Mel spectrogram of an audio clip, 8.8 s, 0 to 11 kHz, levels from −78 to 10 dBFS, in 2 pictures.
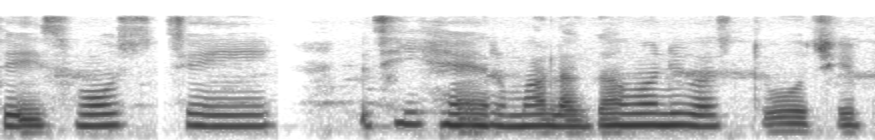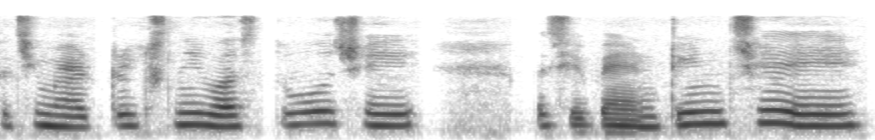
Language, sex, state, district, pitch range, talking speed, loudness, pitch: Gujarati, female, Gujarat, Valsad, 220-250 Hz, 110 wpm, -15 LUFS, 235 Hz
